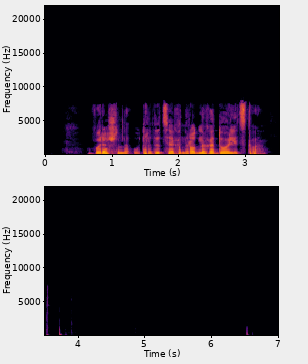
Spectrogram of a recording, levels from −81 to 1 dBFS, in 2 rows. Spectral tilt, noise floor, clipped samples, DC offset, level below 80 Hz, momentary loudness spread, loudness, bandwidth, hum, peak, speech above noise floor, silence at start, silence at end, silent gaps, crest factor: -5.5 dB/octave; -87 dBFS; under 0.1%; under 0.1%; -48 dBFS; 8 LU; -23 LUFS; 8.4 kHz; none; -4 dBFS; 64 dB; 0.65 s; 3.25 s; none; 22 dB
